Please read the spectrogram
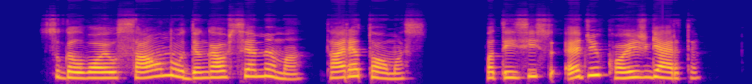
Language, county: Lithuanian, Alytus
